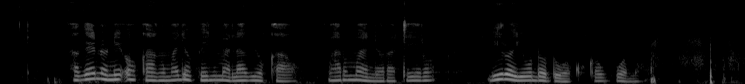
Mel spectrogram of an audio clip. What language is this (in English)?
Luo (Kenya and Tanzania)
